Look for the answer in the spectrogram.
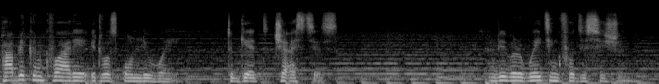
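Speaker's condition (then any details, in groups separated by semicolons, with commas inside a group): No condition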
